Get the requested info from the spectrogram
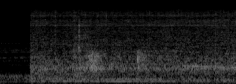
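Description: A moment of silence, then a sudden cut to a steady hiss of outdoor background noise on a police body camera's microphone, with a couple of faint ticks.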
